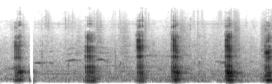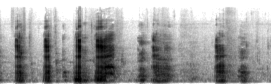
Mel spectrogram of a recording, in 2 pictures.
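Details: Pig in Indonesia giving a series of separate short oinking grunts, roughly one every second, some louder and harsher toward the middle, with quiet pauses between calls.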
